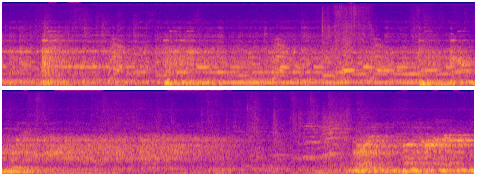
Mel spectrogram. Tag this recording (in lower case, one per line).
speech
music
